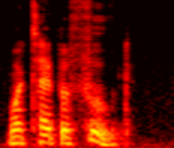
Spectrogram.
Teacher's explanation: the f in of and the f in food connect what type of food it sounds like what type of food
